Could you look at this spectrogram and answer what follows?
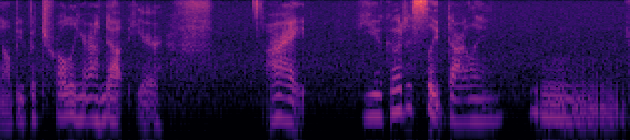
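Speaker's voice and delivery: hushed, doting captor who won't let go. Acted. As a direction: lull your captive with creepy tenderness. Holds a soft captor roleplay voice.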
